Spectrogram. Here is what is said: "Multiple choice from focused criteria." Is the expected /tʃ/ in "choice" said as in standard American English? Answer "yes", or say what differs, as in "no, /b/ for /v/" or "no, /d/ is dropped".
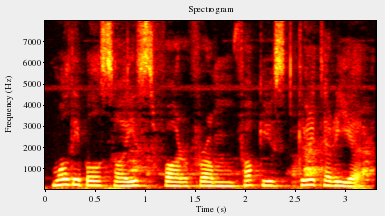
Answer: no, /s/ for /tʃ/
